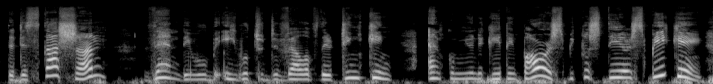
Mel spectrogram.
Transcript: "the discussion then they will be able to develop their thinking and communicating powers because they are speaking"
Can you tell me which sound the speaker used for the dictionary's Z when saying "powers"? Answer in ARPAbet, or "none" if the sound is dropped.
S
